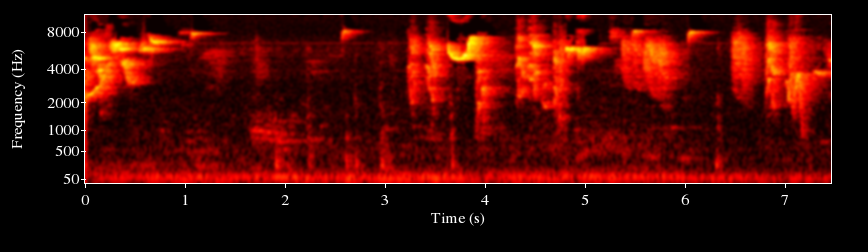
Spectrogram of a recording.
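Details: A female red-cowled cardinal sings to arouse the male. Scattered high chirps and short whistled slurs come in irregular clusters, denser toward the end, with quiet gaps and a low hum between them.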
